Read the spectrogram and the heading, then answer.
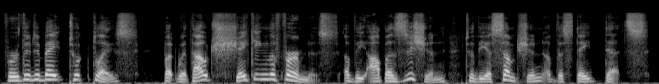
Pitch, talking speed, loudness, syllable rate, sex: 160 Hz, 175 wpm, -19 LUFS, 5.4 syllables/s, male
